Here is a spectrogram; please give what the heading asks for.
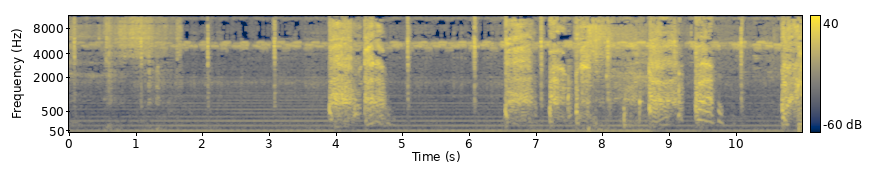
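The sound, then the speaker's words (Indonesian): Coughing from a person outside a bedroom, sounding pained: several harsh, loud bursts come in uneven clusters, some close together, separated by quieter stretches over a faint steady hum. “kudengar suara orang batuk dari arah luar kamarku. Seperti orang yang kesakitan.”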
